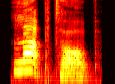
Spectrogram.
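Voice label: "LAPTOP", English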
